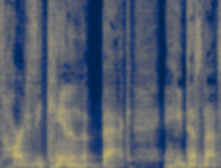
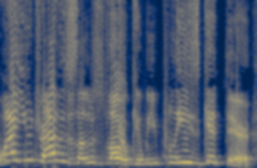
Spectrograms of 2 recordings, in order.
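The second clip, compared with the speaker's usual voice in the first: high-pitched exasperated pleading; impatient inner plea; 13 semitones higher than usual. Retold or imitated. Man in too much pain silently begs his wife, high impatient plea. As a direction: mock-desperate begging, much higher than usual. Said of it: "I was thinking the same thing".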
